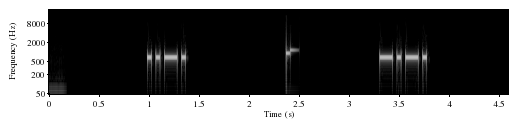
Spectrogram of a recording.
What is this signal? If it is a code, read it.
Morse code, heard as a keyed tone, about 28 wpm, 700 Hz. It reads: F C
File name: Single-Letter-Number-28wpm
